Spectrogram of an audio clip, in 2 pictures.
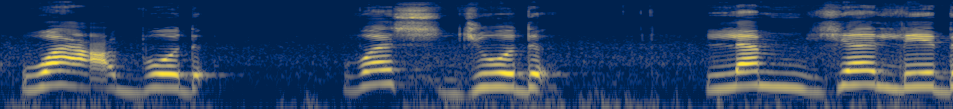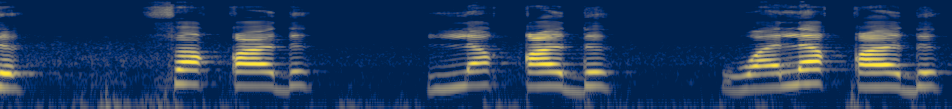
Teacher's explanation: دال پہ ہم نے زیادہ جھٹکا دینا ہے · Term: قلقلہ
